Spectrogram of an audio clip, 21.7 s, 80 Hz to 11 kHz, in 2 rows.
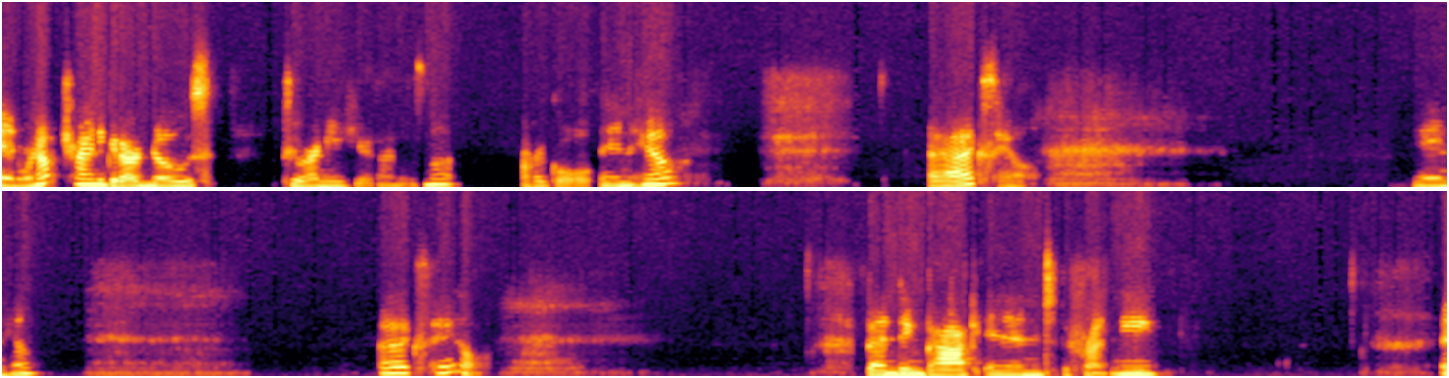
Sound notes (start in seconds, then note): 5.0 inhaling; 7.8 exhaling; 14.5 exhaling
